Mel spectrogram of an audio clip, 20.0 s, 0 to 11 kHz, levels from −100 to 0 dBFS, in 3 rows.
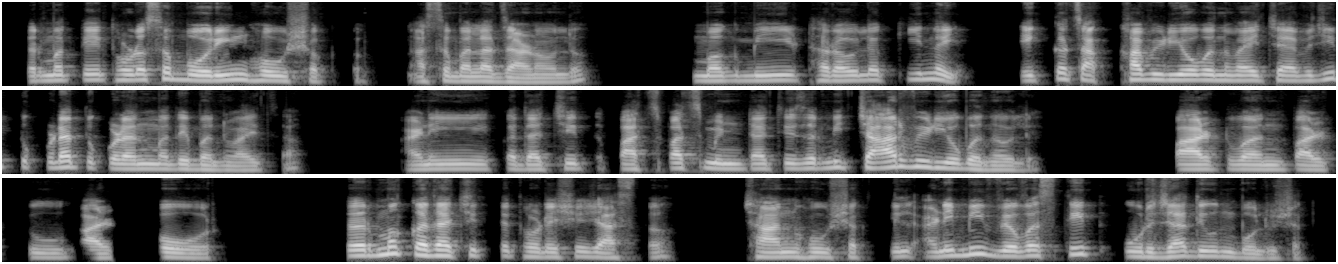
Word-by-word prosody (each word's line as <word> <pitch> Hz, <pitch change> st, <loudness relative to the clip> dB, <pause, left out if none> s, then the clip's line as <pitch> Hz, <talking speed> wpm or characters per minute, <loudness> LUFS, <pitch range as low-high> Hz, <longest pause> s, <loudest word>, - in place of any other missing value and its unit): तर 145 Hz, -, -2 dB
मग 165 Hz, +1 st, 0 dB
ते 175 Hz, 0 st, +2 dB
थोडंसं 175 Hz, +3 st, +1 dB
बोरिंग 165 Hz, +1 st, +5 dB
होऊ 150 Hz, -2 st, +1 dB
शकतं, 140 Hz, -, -9 dB, 0.3 s
असं 130 Hz, +3 st, -5 dB
मला 135 Hz, -1 st, +2 dB
जाणवलं. 115 Hz, -1 st, 0 dB, 0.6 s
मग 145 Hz, 0 st, 0 dB
मी 155 Hz, +2 st, -1 dB
ठरवलं, 155 Hz, +2 st, 0 dB
की 190 Hz, 0 st, -7 dB
नाही 185 Hz, -3 st, 0 dB, 0.3 s
एकच 165 Hz, +6 st, -2 dB
अख्खा 180 Hz, -, +3 dB
व्हिडिओ 170 Hz, -1 st, +2 dB
बनवायच्या 160 Hz, -1 st, +1 dB
ऐवजी 155 Hz, +7 st, -3 dB
तुकड्या-तुकड्यांमध्ये 150 Hz, -7 st, +2 dB
बनवायचा. 115 Hz, -3 st, -6 dB, 0.5 s
आणि 140 Hz, +2 st, -1 dB
कदाचित 140 Hz, +3 st, -4 dB
5-5 155 Hz, +4 st, -1 dB
मिनिटाचे 150 Hz, -1 st, -1 dB
जर 165 Hz, +1 st, -1 dB
मी 190 Hz, +2 st, -3 dB
4 185 Hz, +4 st, +7 dB
व्हिडिओ 195 Hz, -6 st, 0 dB
बनवले. 120 Hz, -5 st, -4 dB, 0.7 s
पार्ट 135 Hz, 0 st, +5 dB
1, 135 Hz, -1 st, 0 dB
पार्ट 125 Hz, -3 st, 0 dB
2, 125 Hz, -1 st, -8 dB
पार्ट 120 Hz, -1 st, +1 dB, 0.2 s
4, 125 Hz, -4 st, -1 dB, 0.7 s
तर 180 Hz, 0 st, +6 dB
मग 235 Hz, +3 st, +4 dB
कदाचित 185 Hz, -1 st, +6 dB
ते -, -, -4 dB
थोडेशे 145 Hz, 0 st, -2 dB
जास्त 125 Hz, -2 st, -2 dB, 0.5 s
छान 140 Hz, -1 st, +3 dB
होऊ 140 Hz, 0 st, -4 dB
शकतील 155 Hz, +1 st, -7 dB
आणि 150 Hz, +4 st, +3 dB
मी 215 Hz, +5 st, +1 dB
व्यवस्थित 175 Hz, +4 st, +1 dB, 0.2 s
ऊर्जा 150 Hz, +1 st, +2 dB
देऊन 160 Hz, -2 st, -1 dB
बोलू 115 Hz, -3 st, -6 dB
शक 110 Hz, -, -13 dB
150 Hz, 160 wpm, -25 LUFS, 135-170 Hz, 0.7 s, 4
